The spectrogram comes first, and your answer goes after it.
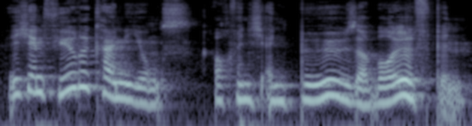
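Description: A woman's voice: lowish voice, lively intonation, slow, a little mellow. A woman voicing a grumpy, sarcastic male wolf who works as a stonemason in a storybook reading. He answers curtly and mockingly. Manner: curt, mocking, irritable.

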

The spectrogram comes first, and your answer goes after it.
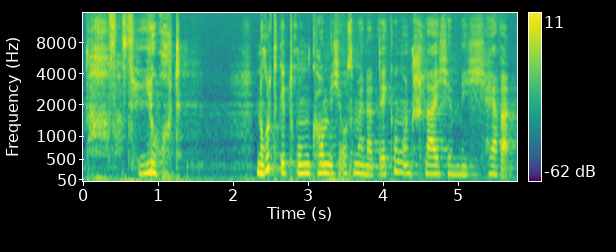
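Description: A woman reading a comic first-person story aloud, wry and lively, with whispered asides. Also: on the low side, normal speed. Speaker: audiobook narrator. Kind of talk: first-person comedic audiobook narration.

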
